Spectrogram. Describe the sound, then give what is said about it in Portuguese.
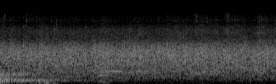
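An audience applauds the Lord together in a steady, dense wash of clapping that holds at an even level for the whole stretch, with a faint murmur of voices underneath at the start. “Isso vem, vamos aplaudir mais ao Senhor.”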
